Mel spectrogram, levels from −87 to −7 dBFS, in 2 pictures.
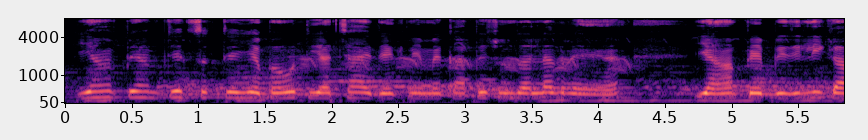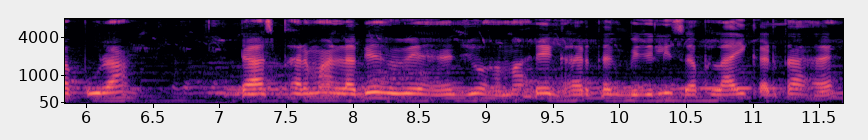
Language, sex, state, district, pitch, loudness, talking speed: Maithili, male, Bihar, Supaul, 185 Hz, -35 LUFS, 175 wpm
